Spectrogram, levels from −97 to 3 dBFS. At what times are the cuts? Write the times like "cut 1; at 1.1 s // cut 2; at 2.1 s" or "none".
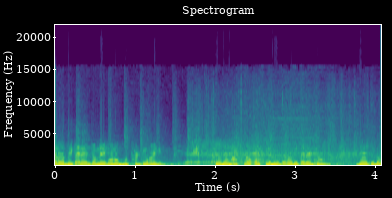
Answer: none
